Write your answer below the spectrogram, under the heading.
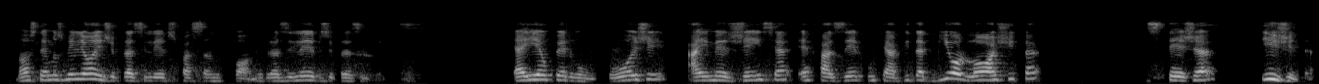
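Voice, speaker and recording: Her pitch sits at a medium level. The woman talks at a fairly slow pace. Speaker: Candomblé priestess. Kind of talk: spiritual talk on a live stream. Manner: articulate, clear oratory.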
